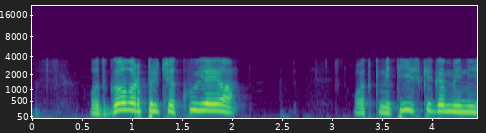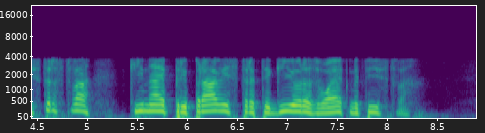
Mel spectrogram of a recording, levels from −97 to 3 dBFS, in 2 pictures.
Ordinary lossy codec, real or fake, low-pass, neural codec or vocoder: none; fake; 3.6 kHz; vocoder, 22.05 kHz, 80 mel bands, Vocos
